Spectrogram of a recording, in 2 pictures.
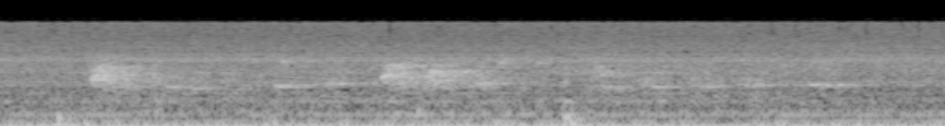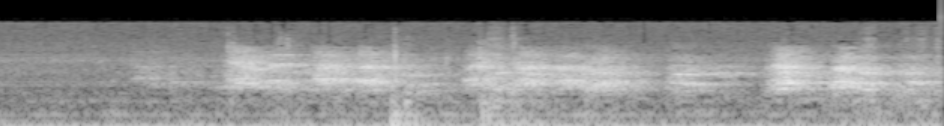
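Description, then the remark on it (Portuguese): Dogs bark in repeated bursts over a steady low hum, quieter yelps early on building to louder, clustered barking in the second half. These are the speaker's own dogs, one of them named Lonita. “Eu vou anunciando o próximo tema, se os meus cachorros deixarem eu falar.”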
